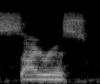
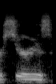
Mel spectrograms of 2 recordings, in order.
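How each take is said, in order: First: Sirius said as SY-russ, long "eye" first; variant pronunciation. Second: Sirius said as SEER-ee-us, three syllables; alternative pronunciation. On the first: Navigator unsure of a star's name, Sirius said SY-russ. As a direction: say Sirius in two syllables, like "SIGH-russ". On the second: Navigator offering another reading, Sirius said SIRR-ee-us. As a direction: say Sirius with a short first vowel, "SIRR-ee-us". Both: Real, not acted. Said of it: "however you pronounce it".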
